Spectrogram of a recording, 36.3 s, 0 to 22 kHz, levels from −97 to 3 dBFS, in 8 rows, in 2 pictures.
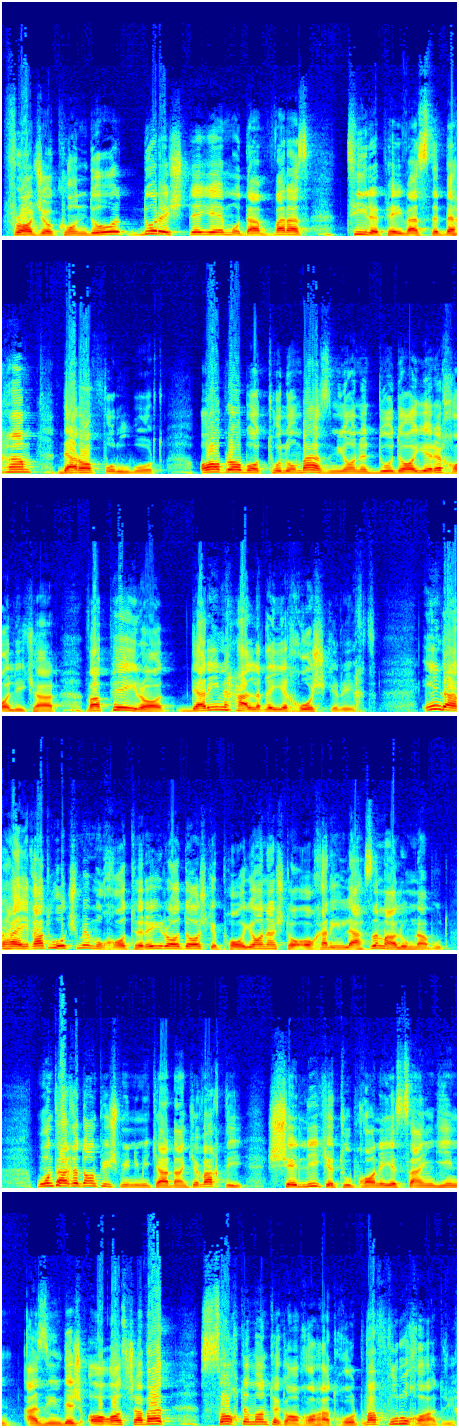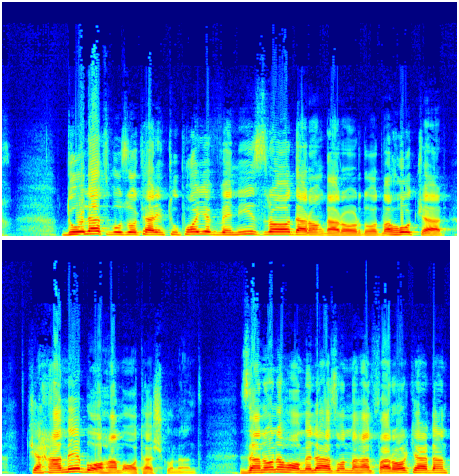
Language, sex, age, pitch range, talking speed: Persian, male, 40-59, 150-205 Hz, 160 wpm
